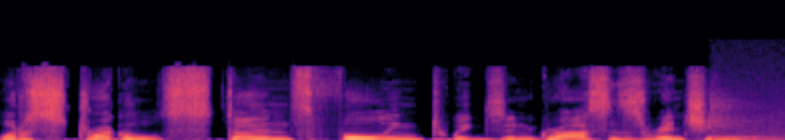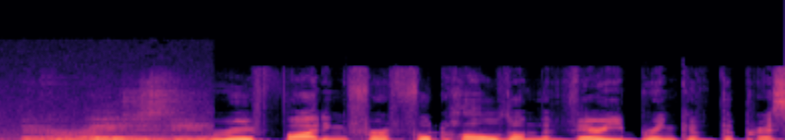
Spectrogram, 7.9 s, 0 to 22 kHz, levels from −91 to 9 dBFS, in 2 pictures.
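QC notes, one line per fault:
3.56–5.00 s, switch to a distant microphone: for this stretch the speech suddenly goes roomy and hollow, loses its low end, and drops roughly 5 dB, with room noise coming up to sit only about 20 dB under the voice. Then it snaps straight back. That sounds like the close mic dropped out and a far-off mic, likely the camera's, was covering. The extra distance lets room reflections in and thins the bass.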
